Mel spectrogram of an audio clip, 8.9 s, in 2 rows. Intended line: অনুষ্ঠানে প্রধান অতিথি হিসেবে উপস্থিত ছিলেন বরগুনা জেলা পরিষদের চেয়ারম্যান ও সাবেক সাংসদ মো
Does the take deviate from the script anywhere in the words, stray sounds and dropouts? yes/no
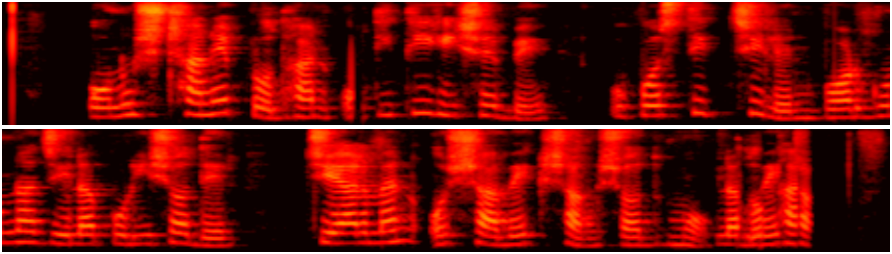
yes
